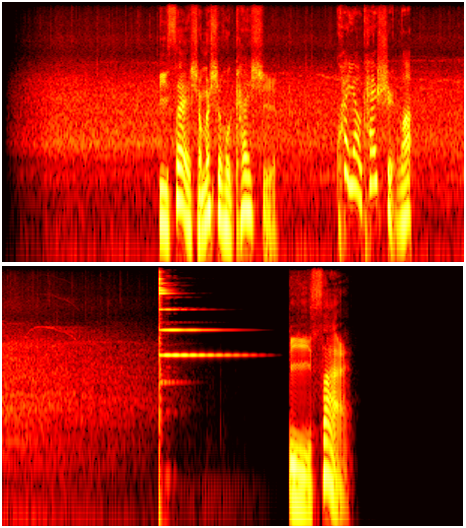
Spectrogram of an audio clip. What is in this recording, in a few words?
Going to a basketball game, Chinese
